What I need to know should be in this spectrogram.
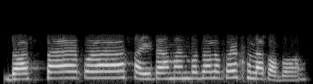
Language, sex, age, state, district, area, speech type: Assamese, female, 30-45, Assam, Jorhat, urban, conversation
